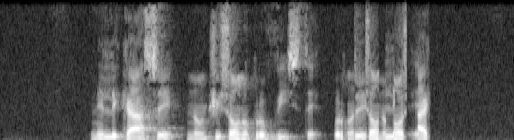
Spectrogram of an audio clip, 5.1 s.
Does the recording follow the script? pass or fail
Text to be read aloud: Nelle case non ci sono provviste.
fail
